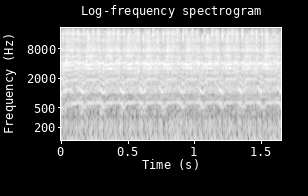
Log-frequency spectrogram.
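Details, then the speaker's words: 1984 Mercury/Tracker 40 hp two-stroke outboard, about 30 years old, with a no-start complaint. Compression test while cranking gives a loud, even rhythm and steady starter drone. Cylinder 3 reads 110 PSI, about 15 PSI low, so the rings are slightly worn. "Yeah, 110. That one's, you know, 15 PSI off. That one's just a little low."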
